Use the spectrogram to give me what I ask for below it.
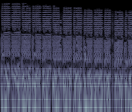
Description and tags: Sequences loops and melodic elements made with image synth. Based on Mayan number symbols.
sound, sequence, loop, space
